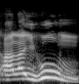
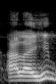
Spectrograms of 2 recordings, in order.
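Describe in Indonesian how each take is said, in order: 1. Suku kata terakhir diucapkan dengan vokal u. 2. Suku kata terakhir diucapkan dengan vokal i. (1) "alaihim jadi alaihum" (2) "alaihim jadi alaihum"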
